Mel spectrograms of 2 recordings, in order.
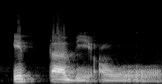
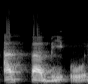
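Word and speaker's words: اتبعوا: Jadi alifnya dibaca kasrah ya. Alifnya dibaca kasrah. Jadi gimana bacanya? Ittabiu bukan attabiu. Jadi itta ittabiu.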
